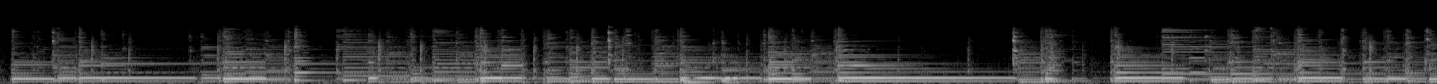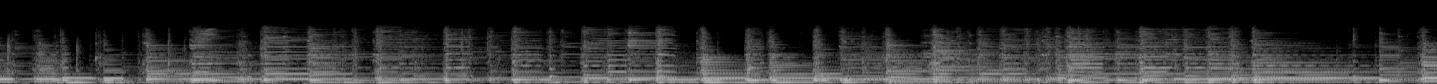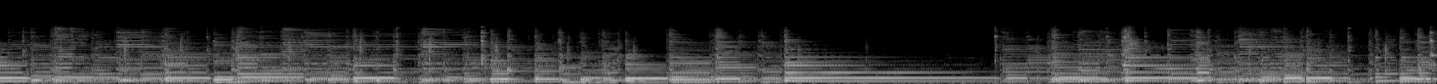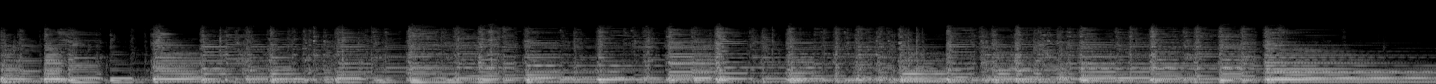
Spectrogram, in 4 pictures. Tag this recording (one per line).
Rock
Folk
Acoustic
Creationary
Guitar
